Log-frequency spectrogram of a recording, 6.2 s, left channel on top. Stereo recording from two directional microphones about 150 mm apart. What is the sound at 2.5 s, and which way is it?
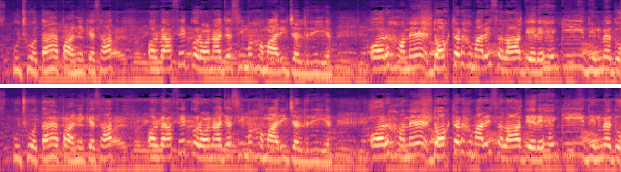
Speech, 10° left (ahead or behind).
